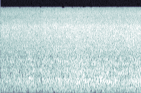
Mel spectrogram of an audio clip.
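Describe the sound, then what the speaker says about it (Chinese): Qinglong Waterfall at Shanlinxi, running at full flow, makes a dense, steady roar of falling water, loud and unbroken, with no voices. "现在瀑布的水量非常多"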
